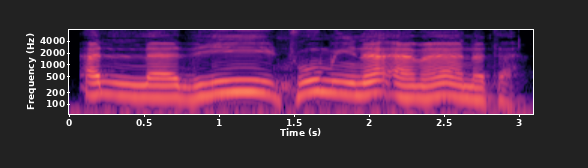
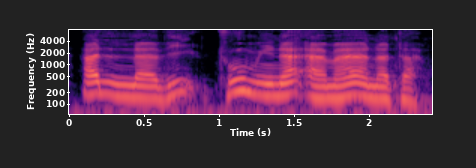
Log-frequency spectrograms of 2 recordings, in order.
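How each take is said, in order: First: The ya vowel is held extra long. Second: The ya vowel has its normal length. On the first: "لازم تمد الياء" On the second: "بدون مد في الياء"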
